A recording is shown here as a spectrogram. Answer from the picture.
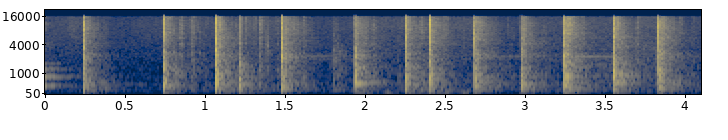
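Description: Hand claps in a quick, slightly uneven rhythm, about four a second, during a break in the singing.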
